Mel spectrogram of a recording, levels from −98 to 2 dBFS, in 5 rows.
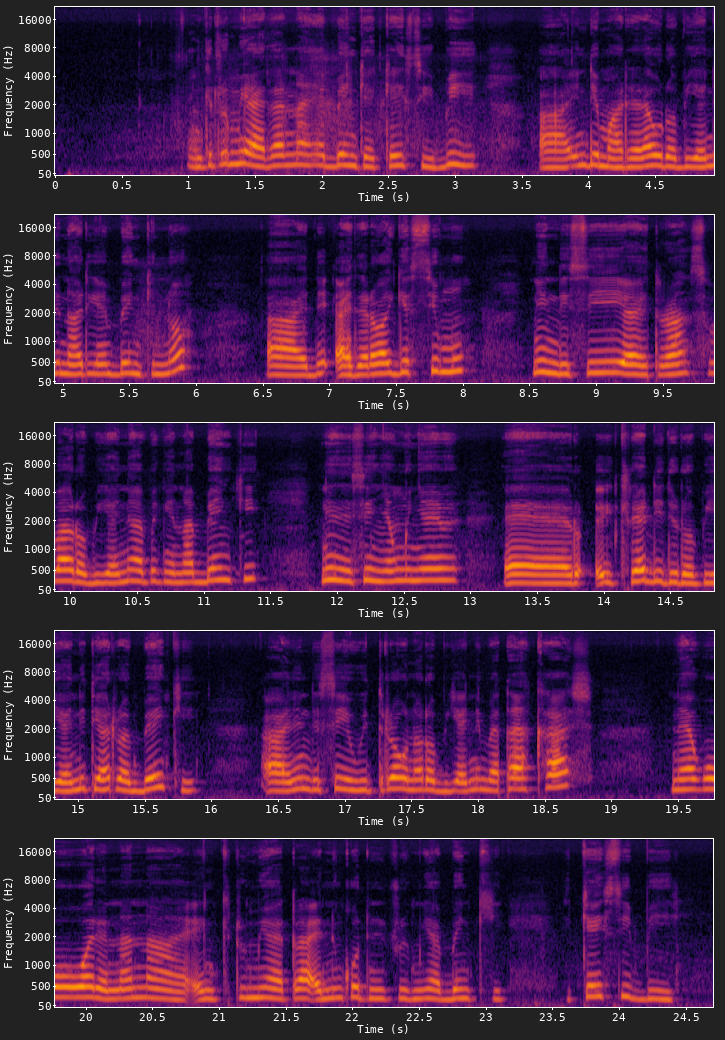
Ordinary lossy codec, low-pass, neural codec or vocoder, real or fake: none; none; none; real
